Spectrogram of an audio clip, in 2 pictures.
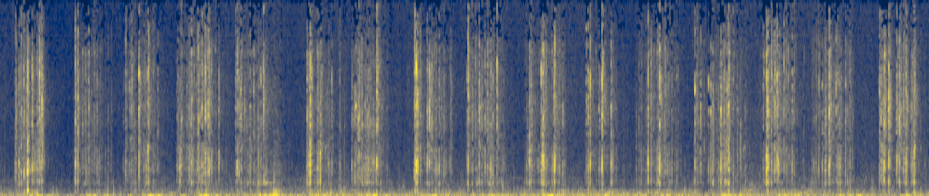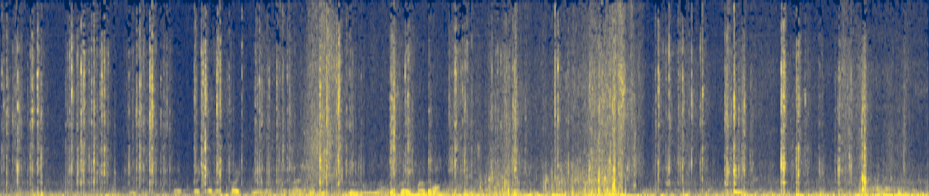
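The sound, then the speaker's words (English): Road works machinery on a road at night rattles steadily, a dense run of sharp, irregular clicks and clatters at a fairly constant loudness with a low rumble underneath, lasting the whole stretch. “Road works here.”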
